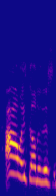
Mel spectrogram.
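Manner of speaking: ordinary talk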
